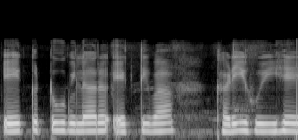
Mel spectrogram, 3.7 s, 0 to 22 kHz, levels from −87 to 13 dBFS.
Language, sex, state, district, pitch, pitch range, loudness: Hindi, female, Madhya Pradesh, Bhopal, 185 Hz, 180-195 Hz, -11 LUFS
